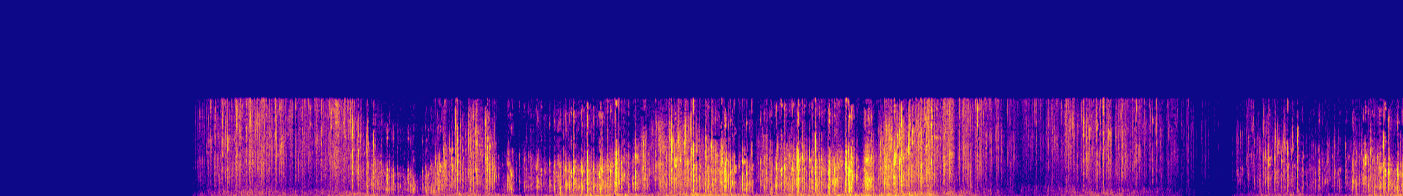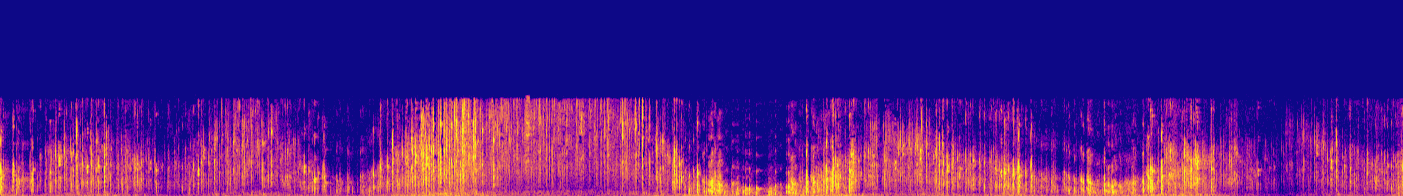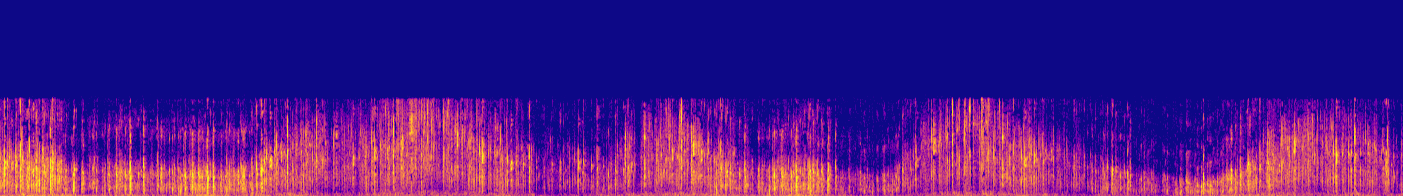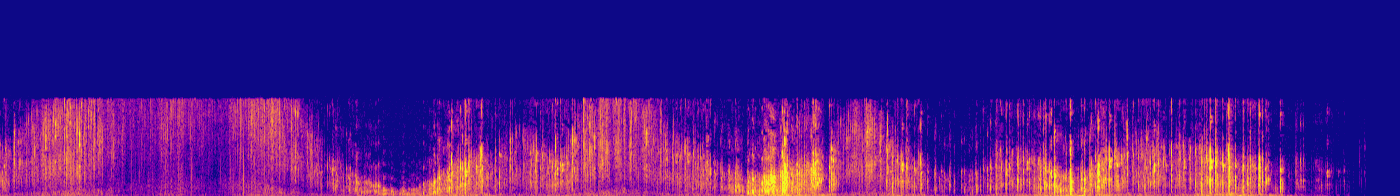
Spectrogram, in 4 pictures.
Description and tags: Made in Ableton Live, don't remember how exactly. It's a nice texture, though.
ableton-live, textural, texture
